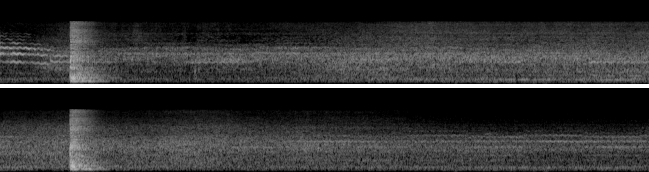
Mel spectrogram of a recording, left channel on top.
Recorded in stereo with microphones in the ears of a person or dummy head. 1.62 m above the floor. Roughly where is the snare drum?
Right.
